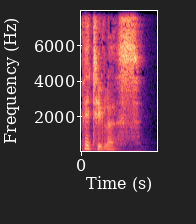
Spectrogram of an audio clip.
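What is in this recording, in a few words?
"pitiless", British English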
